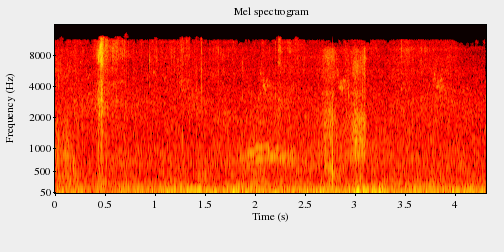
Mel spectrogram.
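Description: Quiet outdoor sound of plants being picked from grass: a few soft clicks and rustles, spaced irregularly, over a faint low rumble.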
